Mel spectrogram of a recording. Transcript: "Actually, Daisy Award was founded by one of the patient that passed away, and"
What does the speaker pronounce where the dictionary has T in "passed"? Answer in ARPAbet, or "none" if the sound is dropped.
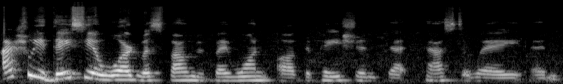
T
